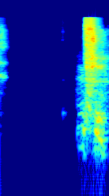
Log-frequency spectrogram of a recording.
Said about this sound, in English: I sneezed.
